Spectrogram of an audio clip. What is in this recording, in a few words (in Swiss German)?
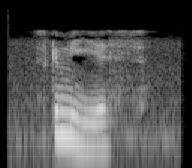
"gmies", alsace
